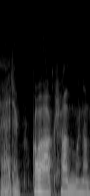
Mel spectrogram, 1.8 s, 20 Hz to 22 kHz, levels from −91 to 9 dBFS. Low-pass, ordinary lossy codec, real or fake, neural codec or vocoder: 10.8 kHz; none; real; none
